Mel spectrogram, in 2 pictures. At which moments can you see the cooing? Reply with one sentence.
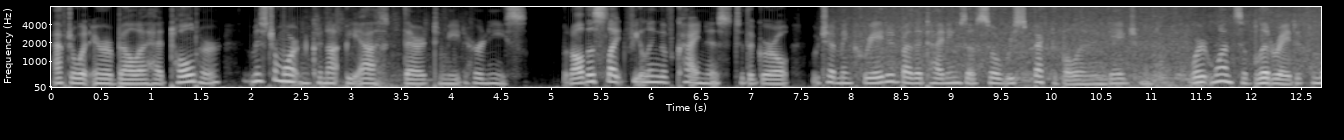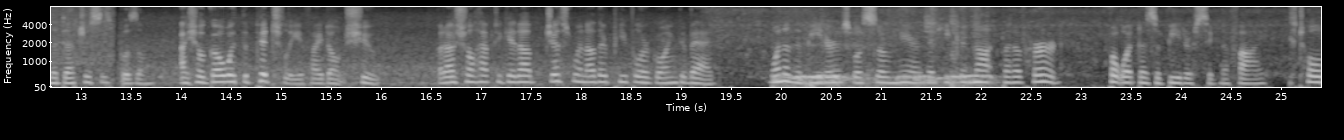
The cooing can be heard from 2.3 to 4.3 s, from 9.6 to 11.7 s and from 19.9 to 22.2 s.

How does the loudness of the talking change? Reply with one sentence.
The loudness of the talking stays about the same.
